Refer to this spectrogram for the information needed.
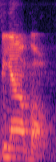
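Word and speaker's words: Biyombo: They lost Biombo. – Yeah. – Rhymes with Matumbo, not a big deal still.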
